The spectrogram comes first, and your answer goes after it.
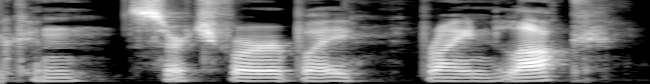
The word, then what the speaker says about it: Lough: So the main place would be my YouTube channel, which you can search for by Brian Lough. Lough is Lough. Yeah, like it's pronounced.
